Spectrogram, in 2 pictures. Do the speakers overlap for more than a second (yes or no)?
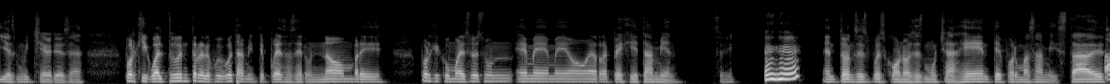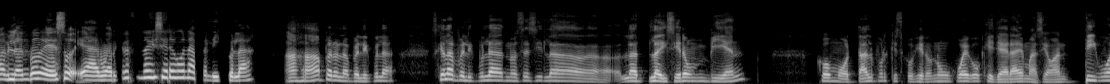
no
